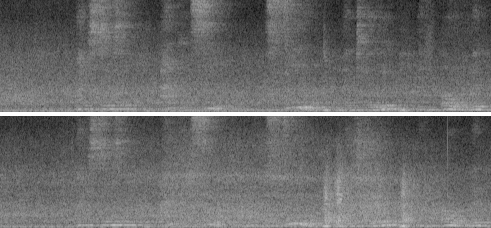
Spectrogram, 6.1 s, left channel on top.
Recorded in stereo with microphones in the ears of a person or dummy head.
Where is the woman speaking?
15° right (ahead or behind), 1.4 m.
